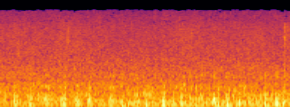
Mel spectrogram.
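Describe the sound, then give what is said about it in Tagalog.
Steady rain pours down during a storm with a low, rumbling undertone like far-off thunder, a dense continuous wash of sound with no voices. “Sakto din yung ulam nating sinigang. Perfect para sa tag-ulan.”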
